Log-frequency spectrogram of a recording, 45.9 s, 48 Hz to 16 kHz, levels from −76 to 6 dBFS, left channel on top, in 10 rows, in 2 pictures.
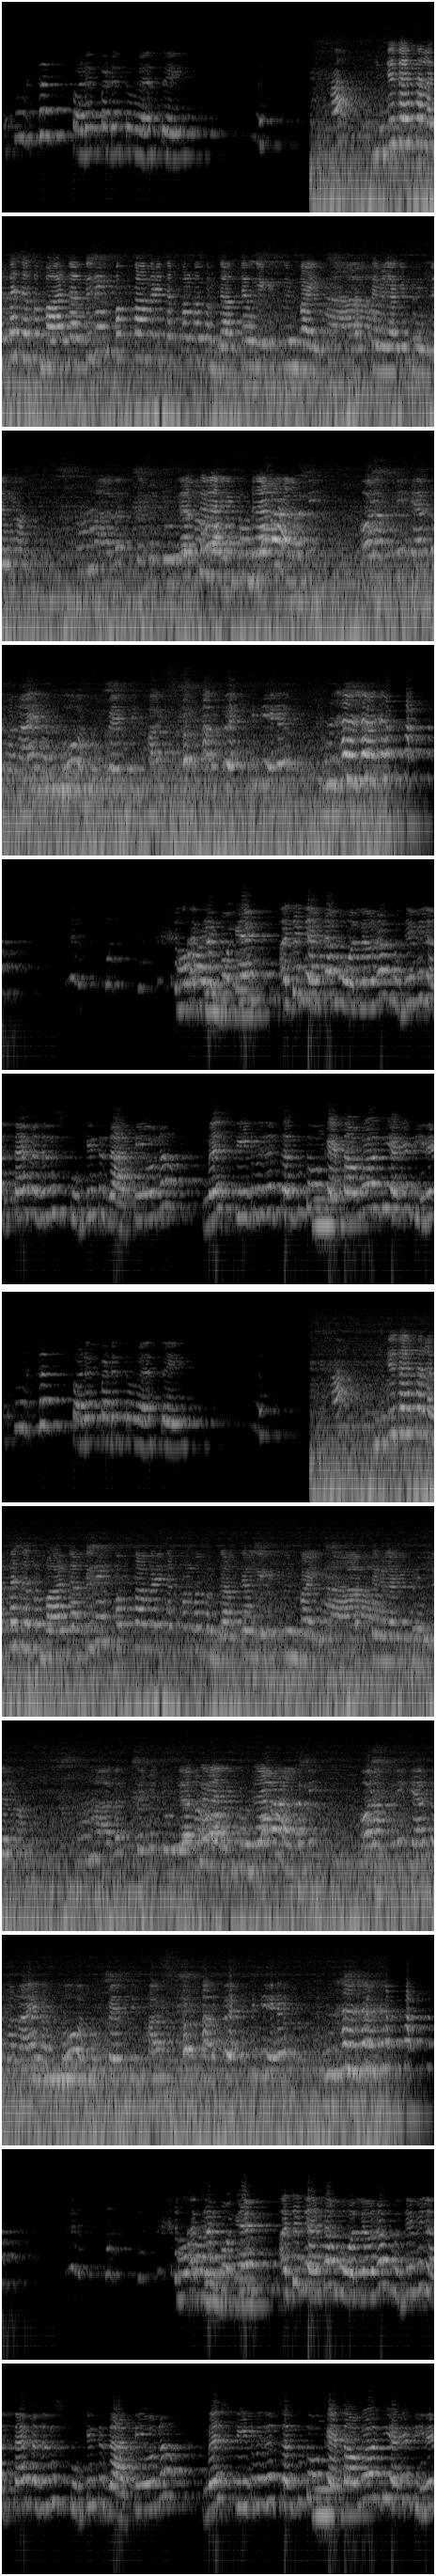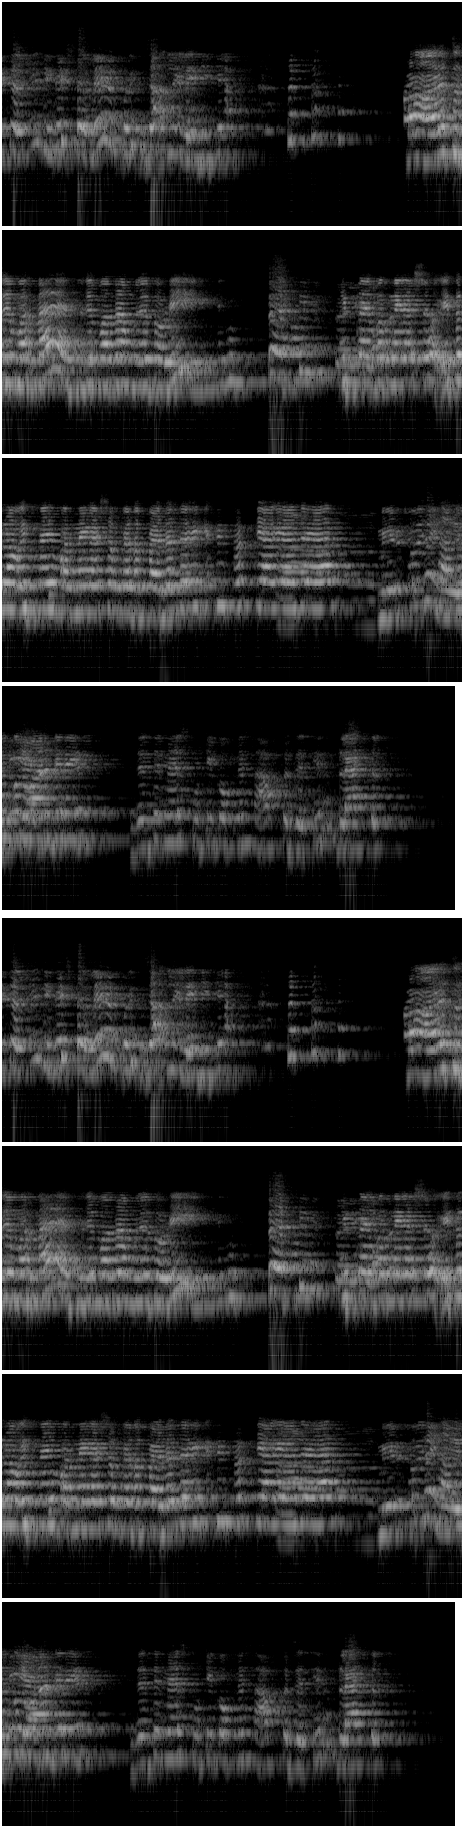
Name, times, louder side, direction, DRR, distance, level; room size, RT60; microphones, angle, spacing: voice 1, 0.1-2.0 2.7-2.8 8.0-9.3 10.1-11.6 11.9-12.6 13.0-16.9 17.1-17.3 17.6-17.7 18.1-18.2 19.1-19.6 20.0-30.8 34.9-35.9 39.5-40.5 41.0-42.2 42.7-45.1, right 1 dB, 10° right, 1 dB, 1.0 m, -35 dB
sound 1, 3.3-17.9, equal, 40° right, 3.3 m, -35 dB
voice 2, 3.5-8.0 8.3-9.5 10.0-10.2 11.0-12.4 17.2-17.9 20.2-21.1 26.3-26.5 31.6-34.5 35.0-35.2 35.6-40.1 40.6-42.3, left 2 dB, 25° left, 3 dB, 1.6 m, -30 dB
25.5 x 9.1 x 2.2 m, 1.1 s
head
